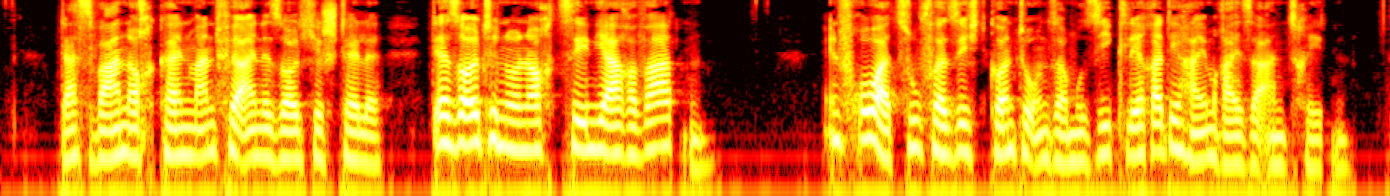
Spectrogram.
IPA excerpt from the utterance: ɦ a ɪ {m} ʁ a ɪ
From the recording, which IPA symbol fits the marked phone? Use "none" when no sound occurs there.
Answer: m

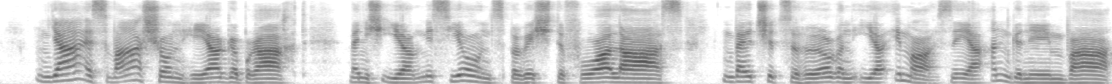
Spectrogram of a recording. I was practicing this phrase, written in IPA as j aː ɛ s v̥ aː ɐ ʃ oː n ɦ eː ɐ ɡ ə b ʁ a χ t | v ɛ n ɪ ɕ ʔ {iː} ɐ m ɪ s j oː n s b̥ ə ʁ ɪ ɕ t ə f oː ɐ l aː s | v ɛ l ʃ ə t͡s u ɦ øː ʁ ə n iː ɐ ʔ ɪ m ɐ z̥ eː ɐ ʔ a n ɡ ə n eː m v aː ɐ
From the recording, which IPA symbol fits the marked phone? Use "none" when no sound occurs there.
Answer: iː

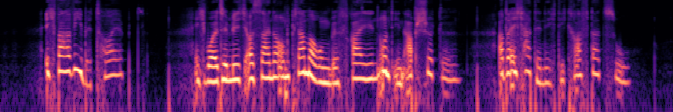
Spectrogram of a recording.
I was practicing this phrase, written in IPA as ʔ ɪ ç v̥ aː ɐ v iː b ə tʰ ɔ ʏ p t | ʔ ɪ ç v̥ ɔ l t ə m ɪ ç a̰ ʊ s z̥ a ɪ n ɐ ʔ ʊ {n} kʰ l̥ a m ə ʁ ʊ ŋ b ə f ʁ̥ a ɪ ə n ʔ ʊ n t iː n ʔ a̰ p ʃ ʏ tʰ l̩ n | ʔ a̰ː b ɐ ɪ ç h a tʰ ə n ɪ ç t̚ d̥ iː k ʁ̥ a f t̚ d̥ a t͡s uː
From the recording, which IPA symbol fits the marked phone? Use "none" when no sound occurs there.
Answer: m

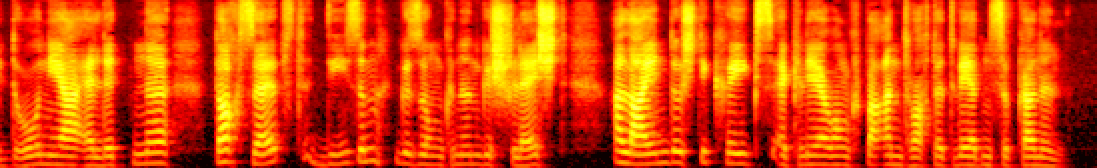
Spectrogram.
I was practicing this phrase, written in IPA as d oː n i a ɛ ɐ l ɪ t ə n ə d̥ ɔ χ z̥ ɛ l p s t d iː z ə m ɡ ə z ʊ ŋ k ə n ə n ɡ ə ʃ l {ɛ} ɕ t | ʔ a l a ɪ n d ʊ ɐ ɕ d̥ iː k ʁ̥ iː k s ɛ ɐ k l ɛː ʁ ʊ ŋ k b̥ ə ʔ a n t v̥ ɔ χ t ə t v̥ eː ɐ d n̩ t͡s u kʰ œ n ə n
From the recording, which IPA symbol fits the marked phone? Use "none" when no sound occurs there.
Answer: ɛ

